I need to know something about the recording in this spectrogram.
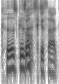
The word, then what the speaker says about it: Kurzgesagt: It's made by a channel called Kurzgesagt. I can't pronounce that. Kurzgesagt.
